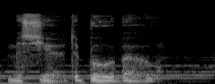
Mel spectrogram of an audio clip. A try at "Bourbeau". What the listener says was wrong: The emphasis falls on the last syllable. Bourbeau?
